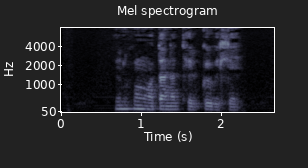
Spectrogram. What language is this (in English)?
Mongolian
